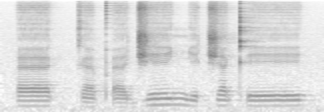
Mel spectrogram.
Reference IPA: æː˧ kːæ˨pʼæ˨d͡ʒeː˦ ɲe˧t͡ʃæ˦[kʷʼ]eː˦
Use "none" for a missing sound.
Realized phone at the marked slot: kʼ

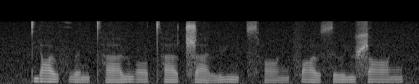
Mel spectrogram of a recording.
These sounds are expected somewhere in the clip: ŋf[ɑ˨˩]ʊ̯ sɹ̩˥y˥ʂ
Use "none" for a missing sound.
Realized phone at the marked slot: ɑ˥˩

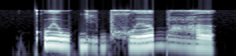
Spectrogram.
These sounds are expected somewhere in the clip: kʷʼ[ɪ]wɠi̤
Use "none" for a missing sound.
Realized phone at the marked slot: ɪ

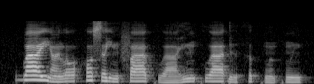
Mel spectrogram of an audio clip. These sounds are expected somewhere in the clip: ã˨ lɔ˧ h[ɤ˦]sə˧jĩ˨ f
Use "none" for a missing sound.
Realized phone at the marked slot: ɔ˦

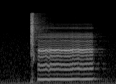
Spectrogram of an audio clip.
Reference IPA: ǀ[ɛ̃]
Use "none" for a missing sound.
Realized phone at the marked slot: æ̃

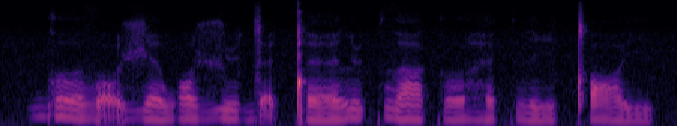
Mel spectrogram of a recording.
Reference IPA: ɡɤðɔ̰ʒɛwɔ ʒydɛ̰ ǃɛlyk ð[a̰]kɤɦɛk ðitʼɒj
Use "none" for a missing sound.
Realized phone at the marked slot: a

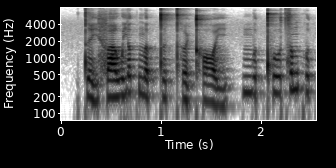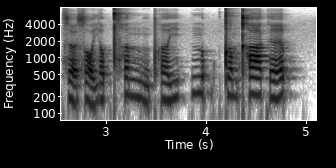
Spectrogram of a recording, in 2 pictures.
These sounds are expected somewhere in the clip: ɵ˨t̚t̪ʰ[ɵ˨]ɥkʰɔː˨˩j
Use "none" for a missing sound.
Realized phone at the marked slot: ɵ˨˩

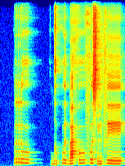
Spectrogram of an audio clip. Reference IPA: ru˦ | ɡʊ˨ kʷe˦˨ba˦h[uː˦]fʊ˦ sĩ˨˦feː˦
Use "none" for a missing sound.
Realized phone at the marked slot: uː˦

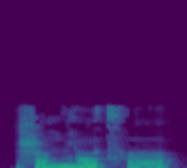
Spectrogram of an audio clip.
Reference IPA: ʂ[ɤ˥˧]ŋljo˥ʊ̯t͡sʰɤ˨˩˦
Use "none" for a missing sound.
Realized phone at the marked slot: ɤ˨˩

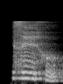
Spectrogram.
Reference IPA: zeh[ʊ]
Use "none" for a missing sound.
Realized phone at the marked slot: ʊ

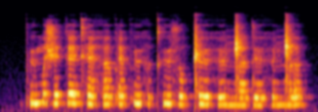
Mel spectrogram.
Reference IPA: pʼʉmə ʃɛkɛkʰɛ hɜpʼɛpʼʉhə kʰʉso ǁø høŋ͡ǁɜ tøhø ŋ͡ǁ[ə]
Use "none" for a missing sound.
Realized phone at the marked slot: ə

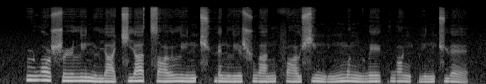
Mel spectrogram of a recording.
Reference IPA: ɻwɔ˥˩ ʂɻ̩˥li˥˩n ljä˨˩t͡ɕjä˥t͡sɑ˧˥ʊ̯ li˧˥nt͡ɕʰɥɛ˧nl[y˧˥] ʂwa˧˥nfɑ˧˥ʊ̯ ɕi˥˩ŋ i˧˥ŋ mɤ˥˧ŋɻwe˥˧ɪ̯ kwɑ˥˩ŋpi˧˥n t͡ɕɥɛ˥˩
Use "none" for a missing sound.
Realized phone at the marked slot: i˧˥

